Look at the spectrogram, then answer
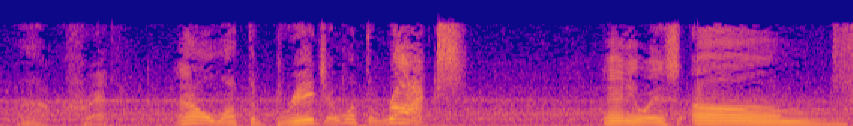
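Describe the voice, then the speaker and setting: The speech moves at a very slow pace with long, frequent pauses. Background noise is noticeable. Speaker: gamer streamer. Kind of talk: casual chat. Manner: stuttering; halting.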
